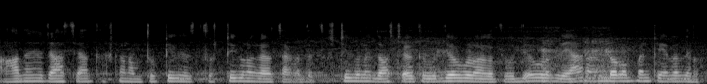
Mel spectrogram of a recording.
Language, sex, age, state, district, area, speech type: Kannada, male, 45-60, Karnataka, Chitradurga, rural, spontaneous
